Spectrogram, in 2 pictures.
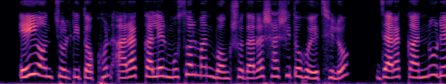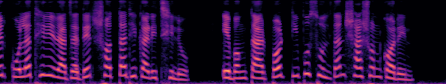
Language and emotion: Bengali, neutral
